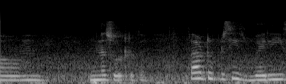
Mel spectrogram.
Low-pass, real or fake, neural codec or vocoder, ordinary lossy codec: none; real; none; none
